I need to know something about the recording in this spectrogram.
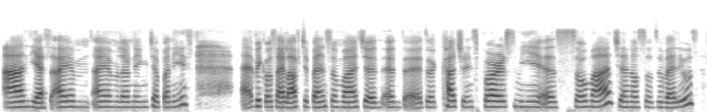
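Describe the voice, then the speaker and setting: A woman's voice: mid-range voice, little pitch movement, a little slow, fairly bright tone, dry recording, dull audio. A woman from the Czech Republic with a Czech accent, answering interview questions in an earnest way, often restarting her words. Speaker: guest, LinkedIn personal brand coach.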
